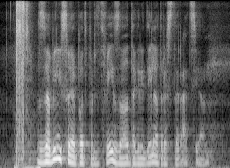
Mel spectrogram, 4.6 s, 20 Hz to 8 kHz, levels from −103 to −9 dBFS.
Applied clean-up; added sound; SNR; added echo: none; Coin (dropping); -2 dB; reverberation time 0.5 s.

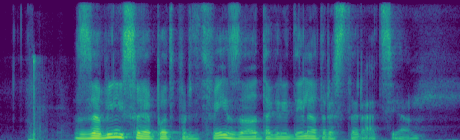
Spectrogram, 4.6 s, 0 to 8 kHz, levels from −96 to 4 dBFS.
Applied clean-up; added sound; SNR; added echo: neural mask model DeepFilterNet 3.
